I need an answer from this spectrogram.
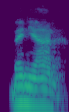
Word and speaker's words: Manyana: these fires in man is it pronounced Manana Manana we' we'd started off by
